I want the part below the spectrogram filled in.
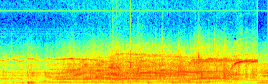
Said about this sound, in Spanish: los presos sociales gritaban y aplaudían la acción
